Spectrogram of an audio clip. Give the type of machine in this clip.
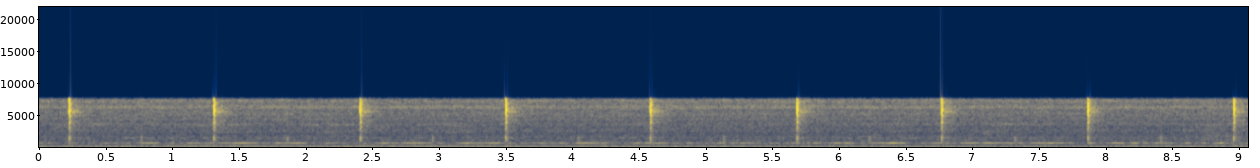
valve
